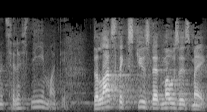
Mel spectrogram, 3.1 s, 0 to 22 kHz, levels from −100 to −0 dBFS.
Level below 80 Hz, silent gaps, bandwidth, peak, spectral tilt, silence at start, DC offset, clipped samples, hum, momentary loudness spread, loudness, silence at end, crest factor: -72 dBFS; none; 11.5 kHz; -4 dBFS; -2 dB/octave; 0 s; under 0.1%; under 0.1%; none; 18 LU; -22 LUFS; 0 s; 20 dB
